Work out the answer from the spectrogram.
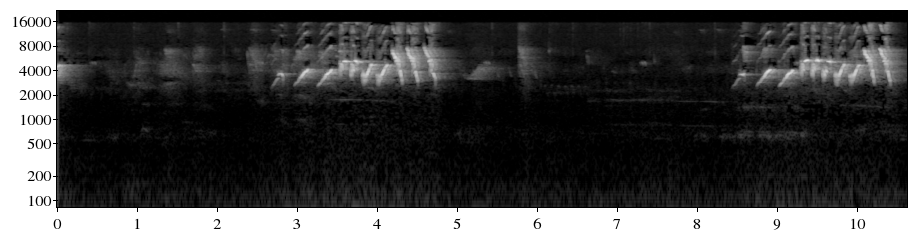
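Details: Double-collared seedeater tui tui song used as a model for young birds. Two long phrases of fast, repeated high chirps rise into a buzzy trill, each about two seconds, separated by several seconds of near silence with faint single notes.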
